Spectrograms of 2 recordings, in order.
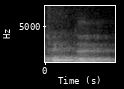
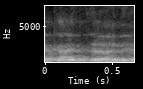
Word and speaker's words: Chaitanya: Então não é Caetânia, né? Nem é Kainan.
